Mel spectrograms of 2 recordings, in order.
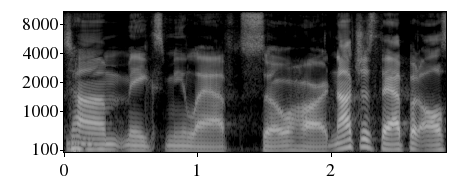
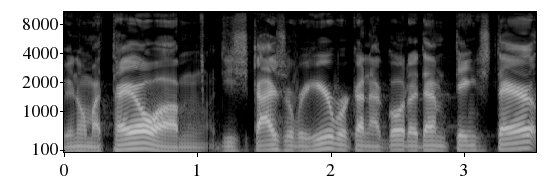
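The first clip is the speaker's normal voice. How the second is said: put-on thick, heavy Chicago accent; 4 dB louder than usual. Imitating how uncle Mike talked, in uncle Mike's thick Chicago accent. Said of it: "Like that was literally how he talked".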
